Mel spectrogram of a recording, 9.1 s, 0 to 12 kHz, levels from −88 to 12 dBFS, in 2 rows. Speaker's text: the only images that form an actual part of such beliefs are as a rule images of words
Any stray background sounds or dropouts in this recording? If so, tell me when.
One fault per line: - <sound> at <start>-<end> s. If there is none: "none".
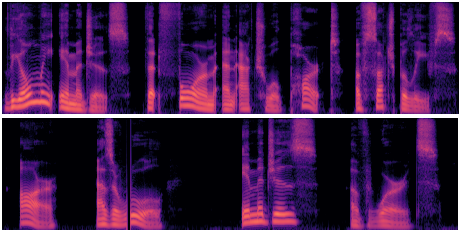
- dropout at 5.8-5.9 s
